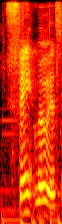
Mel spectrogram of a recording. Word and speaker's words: Saint Louis: say your last name Donna Saint Louis effect the city I was going to say French ways sound Louie Donna very cool well good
